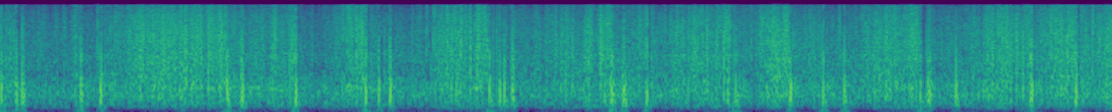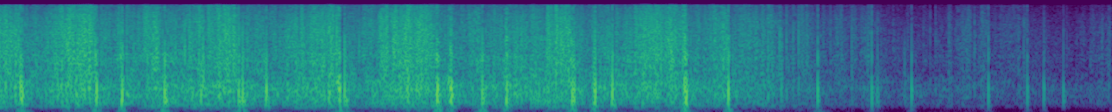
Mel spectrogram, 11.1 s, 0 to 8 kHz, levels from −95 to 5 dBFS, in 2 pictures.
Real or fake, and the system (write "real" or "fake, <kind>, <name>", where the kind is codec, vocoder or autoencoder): fake, vocoder, Vocos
